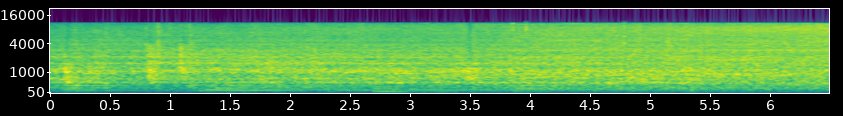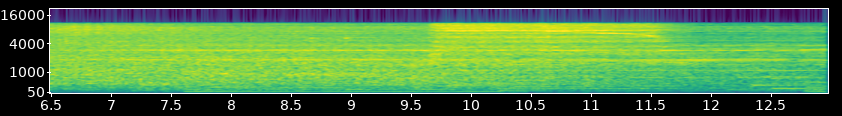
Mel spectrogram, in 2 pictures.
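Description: Eizan Electric Railway "Hiei" single-car electric train rolling into the station, its wheels and running gear rumbling and grinding on the rails as it passes close by. A burst of high hiss comes about ten seconds in, and background music plays underneath.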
